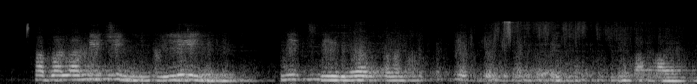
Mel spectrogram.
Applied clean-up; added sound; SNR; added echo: neural separator model SepFormer DNS4.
